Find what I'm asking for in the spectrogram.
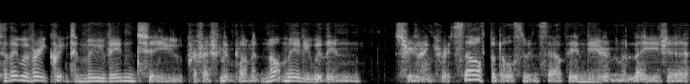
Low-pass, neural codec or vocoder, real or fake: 7.2 kHz; vocoder, 22.05 kHz, 80 mel bands, HiFi-GAN; fake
